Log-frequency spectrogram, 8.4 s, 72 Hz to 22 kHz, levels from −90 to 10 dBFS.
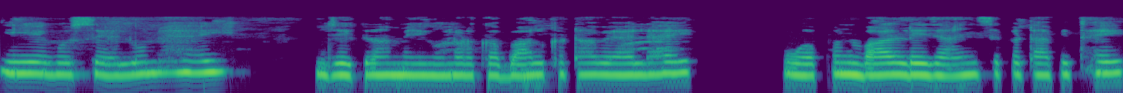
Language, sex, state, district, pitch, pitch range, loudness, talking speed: Magahi, female, Bihar, Gaya, 225 Hz, 220-240 Hz, -21 LUFS, 130 wpm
